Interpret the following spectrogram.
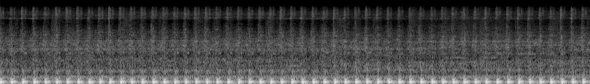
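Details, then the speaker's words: Keeway CR152 single-cylinder motorcycle, 5,000+ km on Shell Advance oil after six months, idling after oil change: sharp even tick about three per second riding each firing pulse; valve clearance deliberately set loose by owner. "Ngayon yung lagitik, guys. Dito yan sa ano ko, sa valve clearance ko."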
